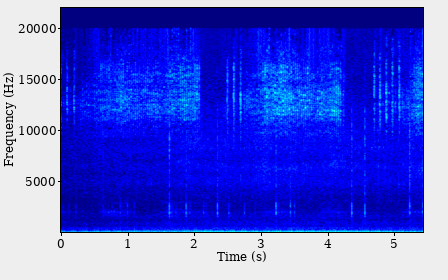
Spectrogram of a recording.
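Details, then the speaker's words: 2002 Chevrolet Trailblazer idling with a deep, slightly uneven rumble, misfiring on cylinder 3; it revs up fine; a possibly disconnected coil was suspected and the fix turned out easy. "i can rev it up rose up fine yeah it's misfiring right now"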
